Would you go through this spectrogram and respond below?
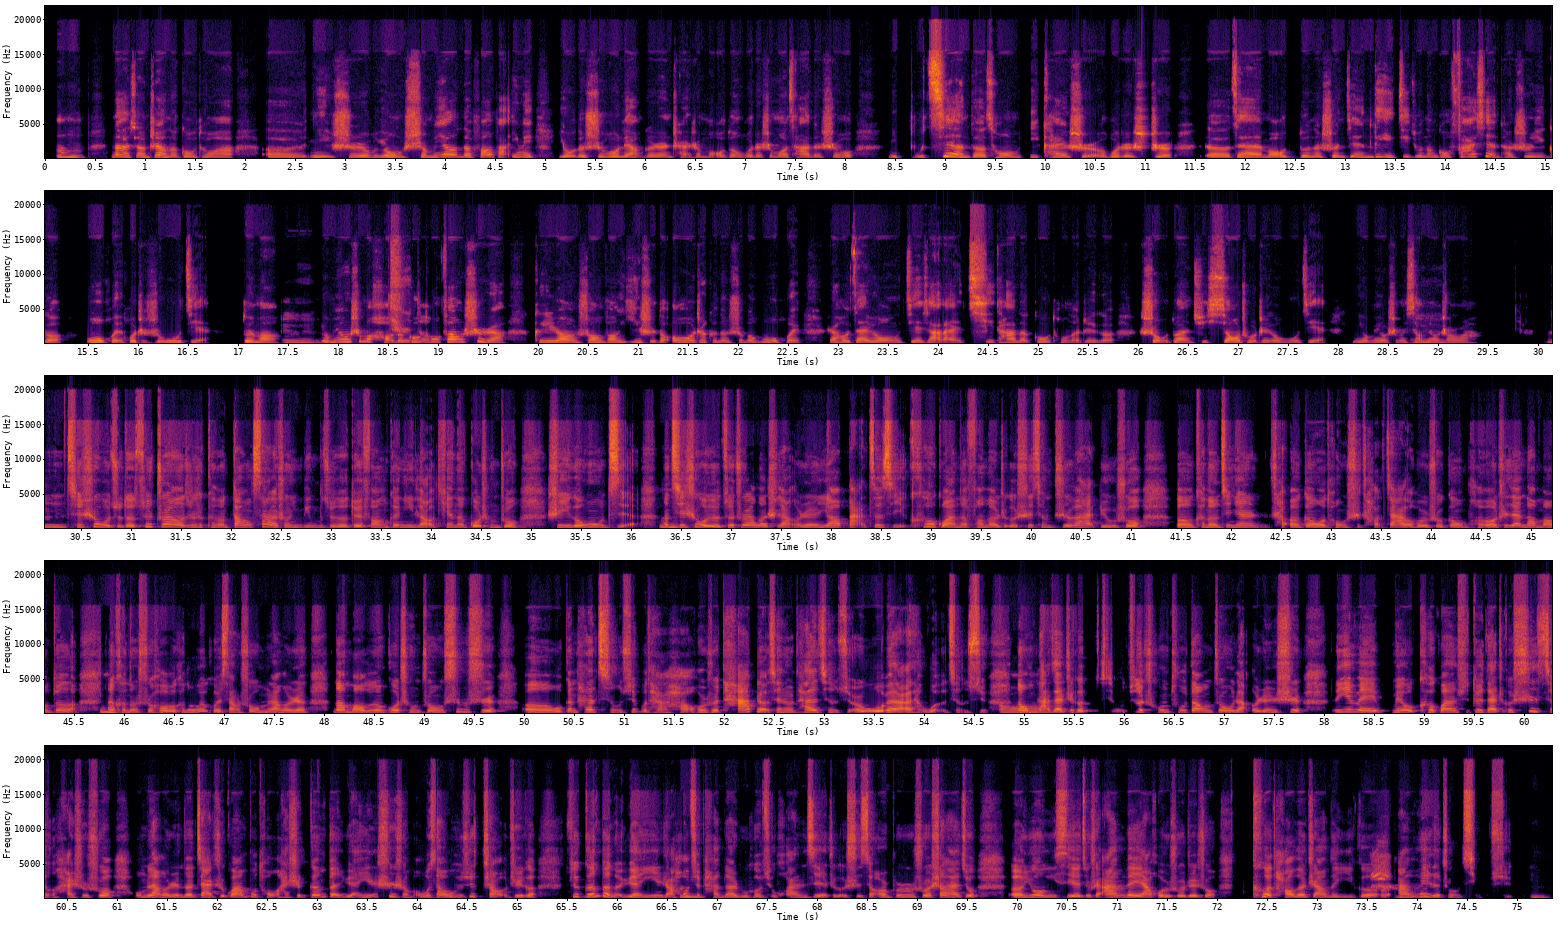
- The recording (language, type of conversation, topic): Chinese, podcast, 你会怎么修复沟通中的误解？
- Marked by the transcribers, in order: none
